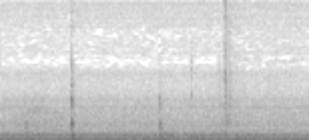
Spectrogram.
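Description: Steady background hum and hiss with a few faint, light clicks.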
